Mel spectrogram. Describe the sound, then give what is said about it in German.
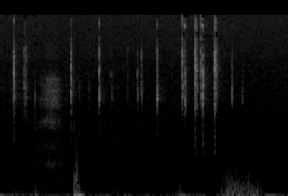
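A computer keyboard clicks softly with many light, scattered key taps, and one deeper, heavier thump from a press of the space bar stands out near the start. “Ich drücke halt aus Versehen Leertaste, ist der Witz.”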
